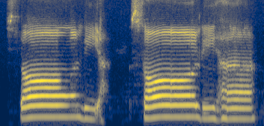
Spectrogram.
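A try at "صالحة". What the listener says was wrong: Pendek. Solihah. Gitu ya. Kayak kasih. Jadi latihannya kayak ya itu kayak orang yang judes.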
